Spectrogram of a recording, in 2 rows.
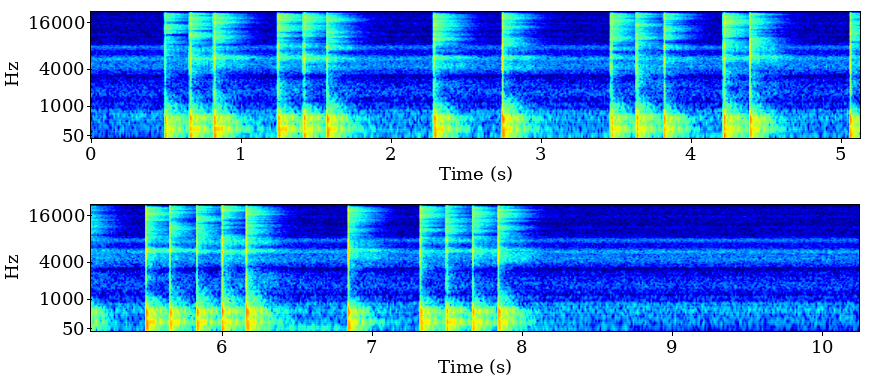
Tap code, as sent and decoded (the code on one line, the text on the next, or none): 3-3 1-1 3-2 1-5 1-4
NAMED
